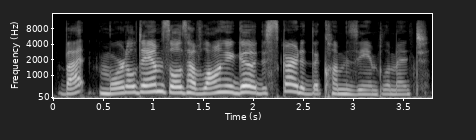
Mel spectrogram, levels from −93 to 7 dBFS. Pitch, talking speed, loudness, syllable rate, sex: 230 Hz, 160 wpm, -18 LUFS, 4.9 syllables/s, female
